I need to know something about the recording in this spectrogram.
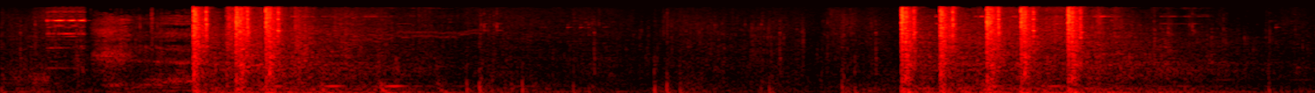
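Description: Rifle shots fire in quick bursts, loud and sharp.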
